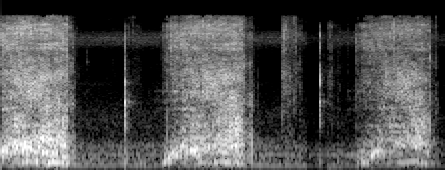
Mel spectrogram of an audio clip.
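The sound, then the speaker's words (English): Three long, steady rasping strokes of a hand plane shaving wood for a guitar in a workshop in the bush near the town of Bruderstroom, North West province, South Africa, evenly spaced, with quiet pauses and a couple of sharp little clicks between strokes. No one speaks. “Davis planes wood for a guitar in his workshop in the bush near the town of Bruderstroom in South Africa's northwest province.”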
